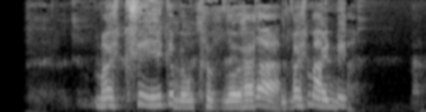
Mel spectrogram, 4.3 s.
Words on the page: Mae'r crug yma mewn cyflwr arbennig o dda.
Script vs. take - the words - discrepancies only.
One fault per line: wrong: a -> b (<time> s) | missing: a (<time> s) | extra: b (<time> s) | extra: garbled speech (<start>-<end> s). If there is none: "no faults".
missing: yma (1.7 s)
missing: arbennig (2.5 s)
extra: garbled speech (2.8-3.5 s)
